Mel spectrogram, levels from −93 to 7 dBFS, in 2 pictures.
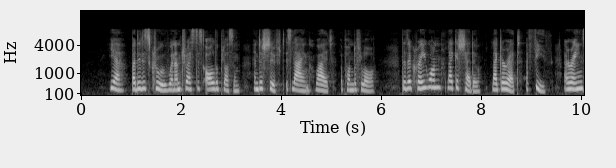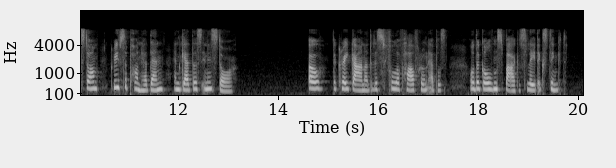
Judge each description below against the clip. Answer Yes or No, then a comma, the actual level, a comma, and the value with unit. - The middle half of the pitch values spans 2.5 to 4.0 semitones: Yes, average, 3.4 semitones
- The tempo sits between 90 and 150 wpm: No, average, 180 wpm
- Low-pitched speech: No, high, 240 Hz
